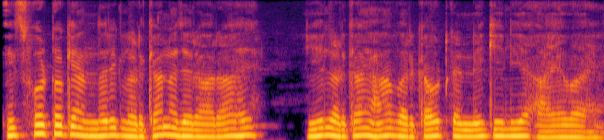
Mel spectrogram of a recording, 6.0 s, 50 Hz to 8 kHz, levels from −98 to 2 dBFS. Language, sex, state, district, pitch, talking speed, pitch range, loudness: Hindi, male, Rajasthan, Jaipur, 145 Hz, 200 wpm, 135-155 Hz, -13 LUFS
